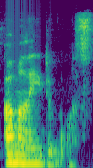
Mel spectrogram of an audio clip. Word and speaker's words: Amelie DeVos: It's Amelie DeVos.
